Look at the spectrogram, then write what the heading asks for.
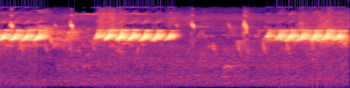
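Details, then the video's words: Black-naped monarch, also known as black-naped blue flycatcher, sings rapid strings of high, sharp, evenly repeated notes in three runs separated by short gaps. Light chirps from other birds are heard in the background. "Black-naped Monarch Song! Black-naped Monarch Call! Black-naped Monarch Sound"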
